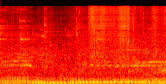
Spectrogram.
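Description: Small motorbike engine running close by, a low putter that grows a little louder as the bike comes near.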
